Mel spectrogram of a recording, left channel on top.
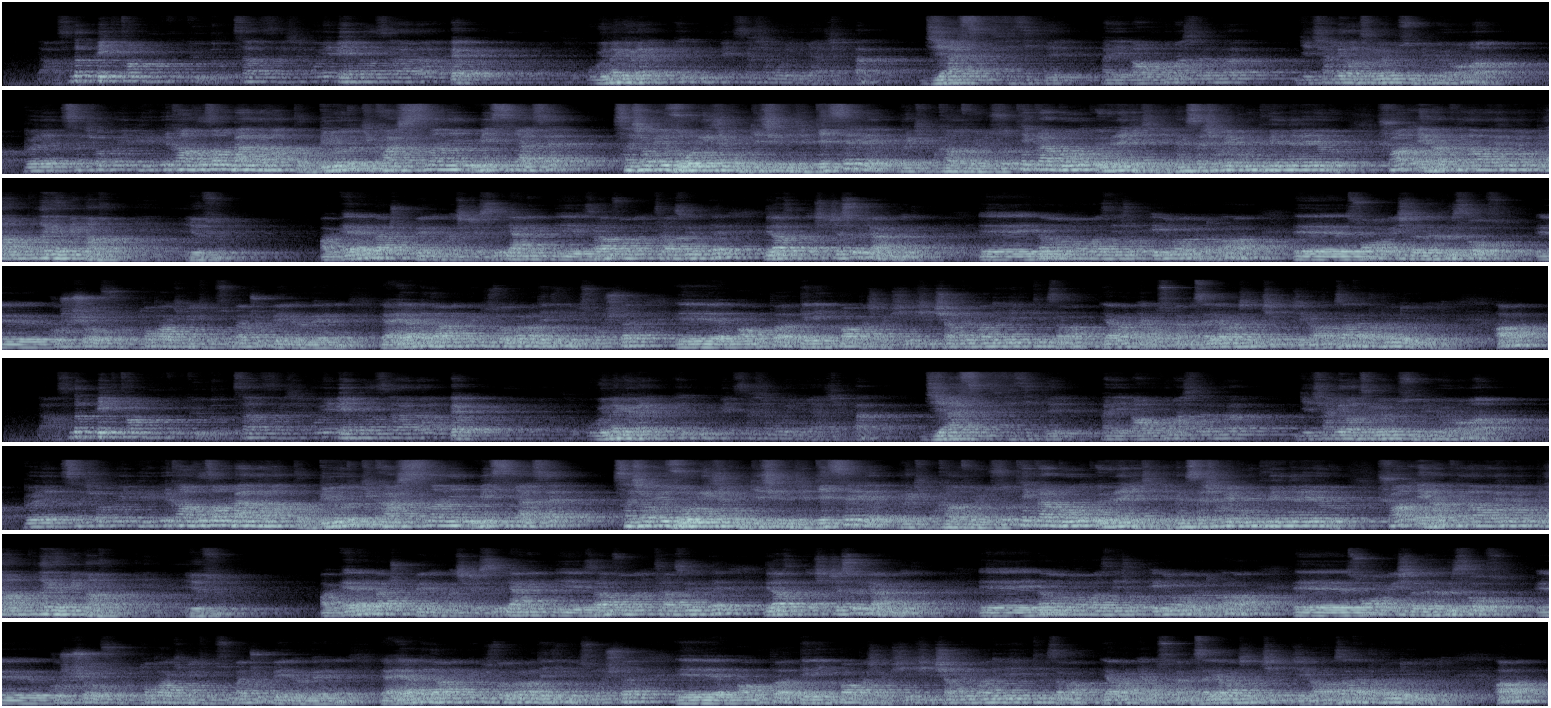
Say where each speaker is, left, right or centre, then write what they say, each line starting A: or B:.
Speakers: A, on the right (about 55°); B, on the right (about 85°).
A: Ya aslında bek tam bulduk diyoruz. Mesela Sacha Boey benim Galatasaray'da ve Okan Hoca'nın oynattığı oyuna göre en uygun bek Sacha Boey'di gerçekten. Ciğersiz, fizikli. Hani Avrupa maçlarında geçen yıl hatırlıyor musun bilmiyorum ama Böyle Sacha Boey birebir kaldığı zaman ben rahattım. Biliyordum ki karşısına hani Messi gelse Sacha Boey zorlayacak onu, geçirmeyecek. Geçse bile rakip kanat oyuncusu tekrar dolanıp önüne geçecek. Hani Sacha Boey bunun güvenini veriyordu. Şu an Eren fena oynamıyor ama bir de Avrupa'da görmek lazım bence. Eren'e ne diyorsun?
B: Abi Eren'i ben çok beğeniyorum açıkçası. Yani e, Trabzon'dan ilk transferinde biraz açıkçası ön yargılıydım.
A: Ben de
B: E, ne olur ne olmaz diye çok emin olamıyordum ama e, son oynayışlarında hırsı olsun, e, koşuşu olsun, top hakimiyeti olsun ben çok beğeniyorum Eren'i. Ya Eren'le devam etmek güzel olur ama dediğin gibi sonuçta e, Avrupa deneyimi bambaşka bir şey. Şimdi Şampiyonlar Ligi'ne gittiğimiz zaman yaban ya Osimhen mesela yabancılık çekmeyecek. Adam zaten Napoli'de oynuyordu.
A: yani.
B: Ama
